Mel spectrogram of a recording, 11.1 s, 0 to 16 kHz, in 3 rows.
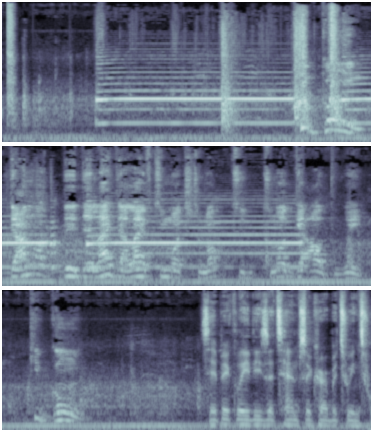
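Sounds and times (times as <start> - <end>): truck horn blast: 0.9 - 8.2.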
